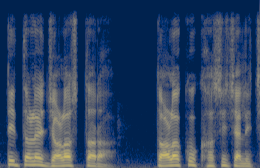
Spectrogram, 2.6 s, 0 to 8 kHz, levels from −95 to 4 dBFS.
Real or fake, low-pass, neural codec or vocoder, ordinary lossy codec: real; 7.2 kHz; none; none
